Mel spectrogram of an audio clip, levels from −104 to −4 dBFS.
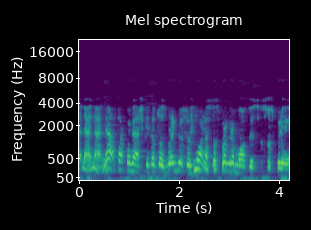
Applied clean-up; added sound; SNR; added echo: classical method log-MMSE.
